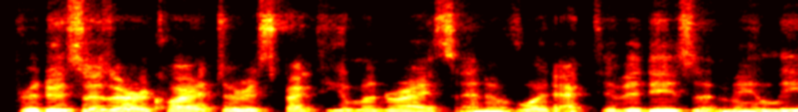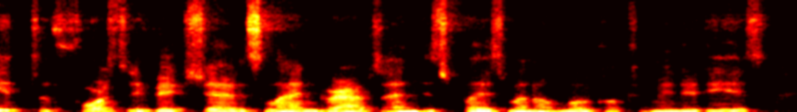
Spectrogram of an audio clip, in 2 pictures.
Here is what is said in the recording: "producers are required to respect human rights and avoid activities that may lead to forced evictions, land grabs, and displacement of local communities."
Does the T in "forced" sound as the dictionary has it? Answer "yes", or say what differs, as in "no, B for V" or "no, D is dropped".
no, T is dropped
